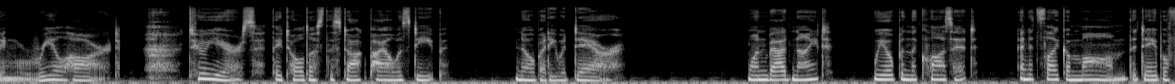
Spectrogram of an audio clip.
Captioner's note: sighs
